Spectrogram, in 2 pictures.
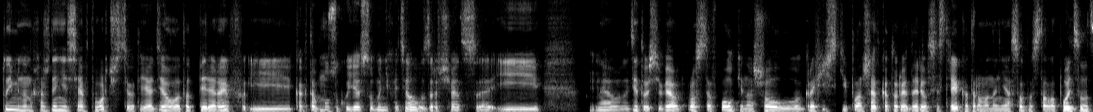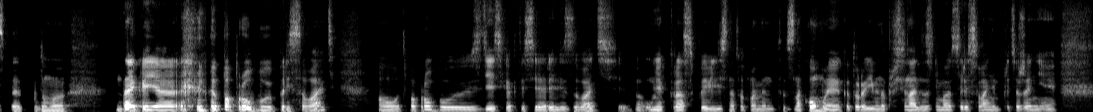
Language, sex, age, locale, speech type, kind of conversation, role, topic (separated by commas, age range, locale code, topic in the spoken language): Russian, male, 20-24, ru-RU, conversation, podcast, guest, Как ты понял(а), что творчество — часть твоей личности?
